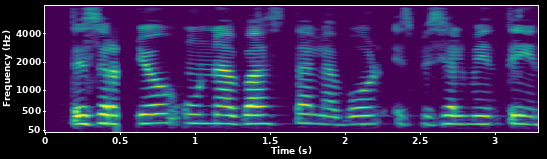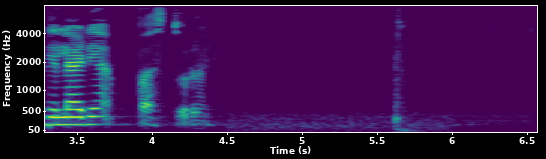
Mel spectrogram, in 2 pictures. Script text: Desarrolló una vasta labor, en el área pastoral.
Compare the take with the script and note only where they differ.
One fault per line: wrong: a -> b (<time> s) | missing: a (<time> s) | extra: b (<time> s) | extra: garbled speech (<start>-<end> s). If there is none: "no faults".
extra: especialmente (2.3 s)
